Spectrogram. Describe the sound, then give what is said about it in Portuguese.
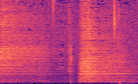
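Short, angry huffing breaths, fairly loud: a couple of quick puffs of air followed by a longer, forceful exhale, with no talking. “E é aquela, é aquela respiração mais curtinha, Exato.”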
